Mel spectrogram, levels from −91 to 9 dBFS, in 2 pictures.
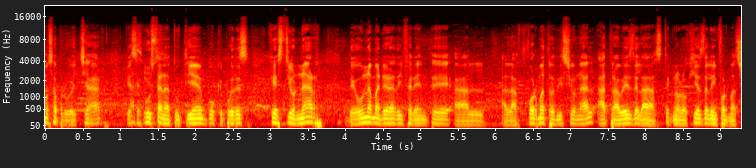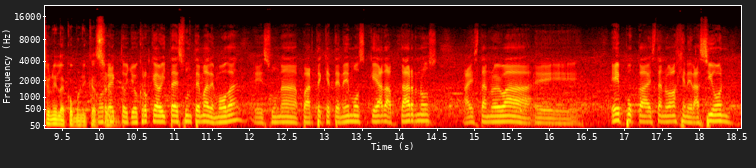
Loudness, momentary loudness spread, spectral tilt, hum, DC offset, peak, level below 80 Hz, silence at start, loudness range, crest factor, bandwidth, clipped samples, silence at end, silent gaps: -20 LUFS; 9 LU; -5 dB/octave; none; under 0.1%; -2 dBFS; -40 dBFS; 0 s; 3 LU; 18 dB; 16 kHz; under 0.1%; 0 s; none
